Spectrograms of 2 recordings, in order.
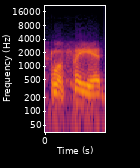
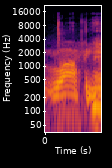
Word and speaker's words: Lafayette: rivalry and in Oxford that's pretty good with Lefayet County. Yes, Lefayet, not Lafayette. That's right. That's right. I know they just don't pronounce it correctly.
